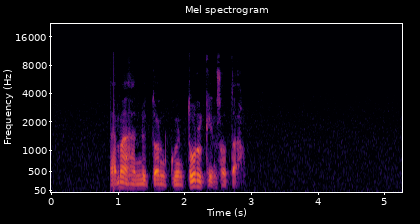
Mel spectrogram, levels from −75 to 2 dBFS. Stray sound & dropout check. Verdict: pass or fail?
pass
